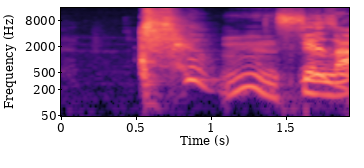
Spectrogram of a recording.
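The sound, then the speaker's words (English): A single loud, sudden sneeze bursts out, followed by drawn-out, throaty voiced sounds from the same person. “Oh, I got to sneeze.”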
